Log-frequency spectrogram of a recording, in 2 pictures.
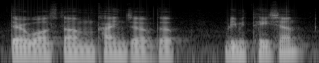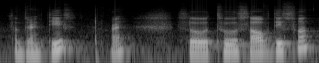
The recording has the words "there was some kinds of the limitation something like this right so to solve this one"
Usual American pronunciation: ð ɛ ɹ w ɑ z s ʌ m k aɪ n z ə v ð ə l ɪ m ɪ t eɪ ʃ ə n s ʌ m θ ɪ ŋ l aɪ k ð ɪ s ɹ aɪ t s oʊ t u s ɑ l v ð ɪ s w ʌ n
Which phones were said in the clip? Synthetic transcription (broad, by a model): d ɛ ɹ w ɑ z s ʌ m k aɪ n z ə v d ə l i m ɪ t eɪ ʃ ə n s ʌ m t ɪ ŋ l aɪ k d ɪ s ɹ aɪ t s oʊ t u s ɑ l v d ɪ s w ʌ n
